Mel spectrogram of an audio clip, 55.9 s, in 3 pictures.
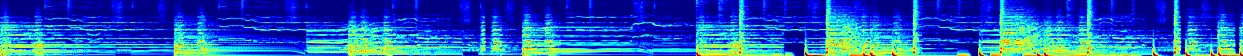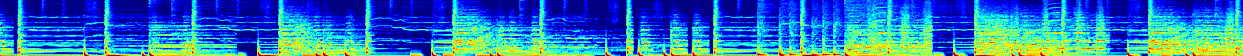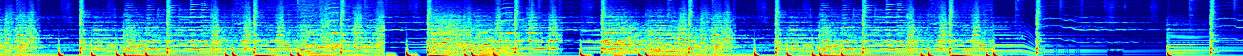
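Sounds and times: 
hip hop music: 0.0s - 55.9s.

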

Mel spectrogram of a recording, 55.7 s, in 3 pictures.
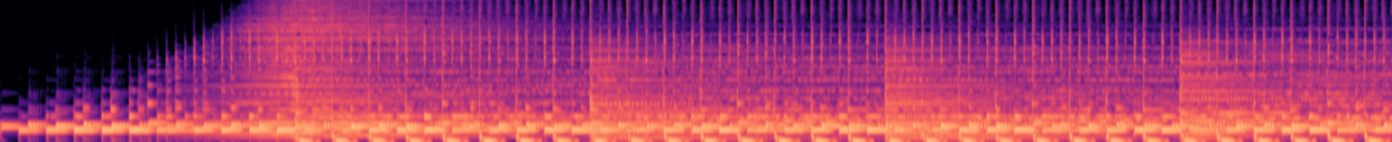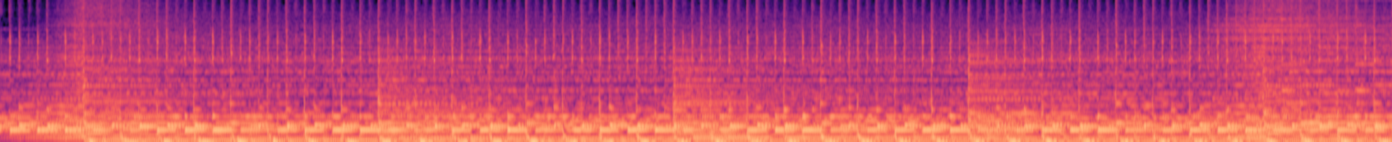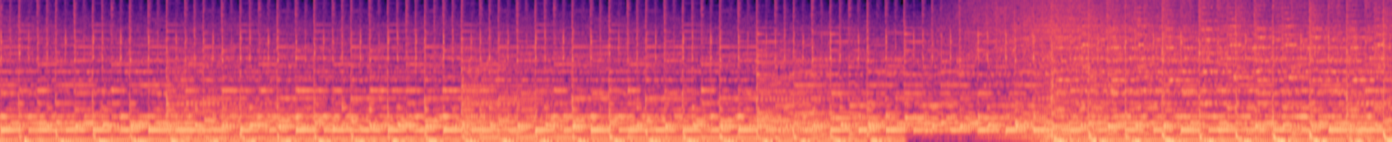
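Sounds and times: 
corporate background music: 0.0s - 55.6s.

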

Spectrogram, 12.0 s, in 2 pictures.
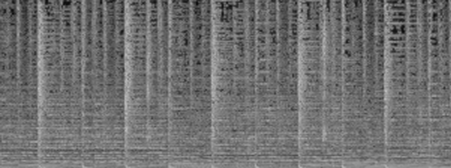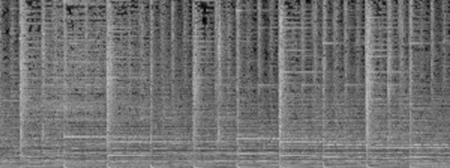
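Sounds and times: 
guitar: 0.0s - 12.0s
piano: 0.0s - 12.0s.

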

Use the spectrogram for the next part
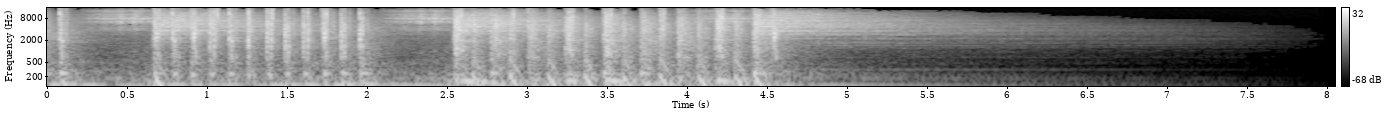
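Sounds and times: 
fast street percussion background music for sport, motion and dance: 0.0s - 5.1s.

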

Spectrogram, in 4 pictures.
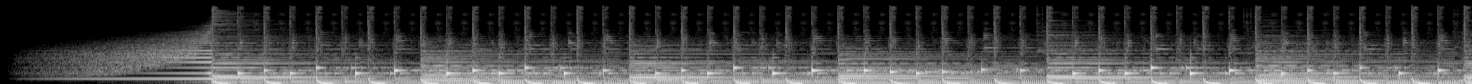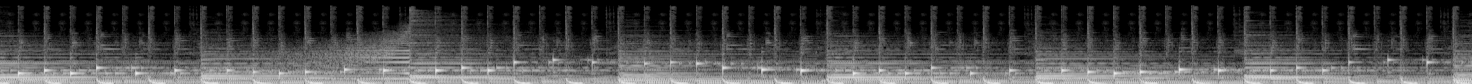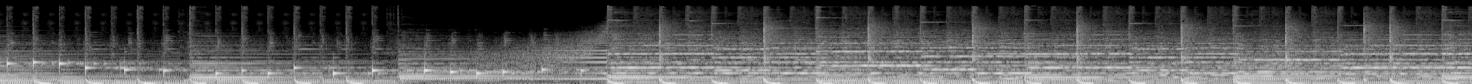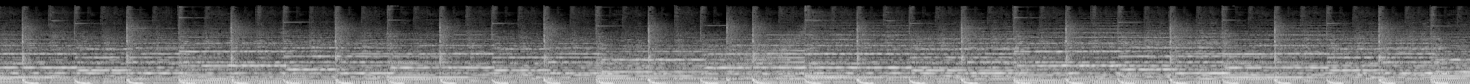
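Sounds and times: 
uplifting flute music: 2.1s - 58.8s.

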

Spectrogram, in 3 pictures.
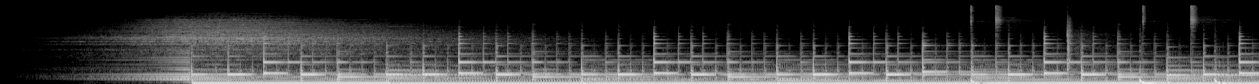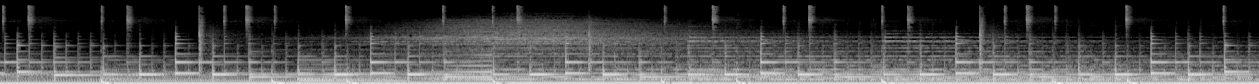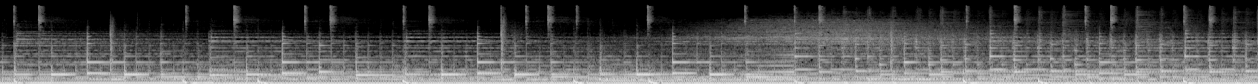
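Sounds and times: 
real estate background music: 1.1s - 37.7s.

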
